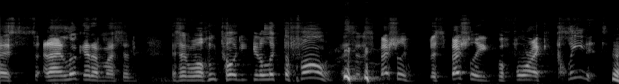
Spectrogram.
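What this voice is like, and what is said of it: Usual voice. Nothing is said of it.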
